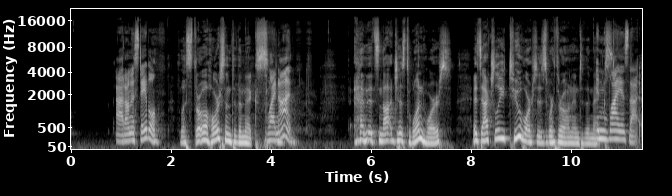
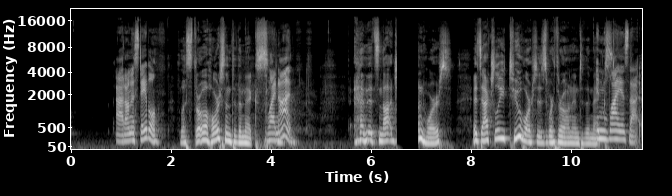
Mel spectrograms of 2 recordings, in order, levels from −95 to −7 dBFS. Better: first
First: none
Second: audio cutting out; at 6.5 s

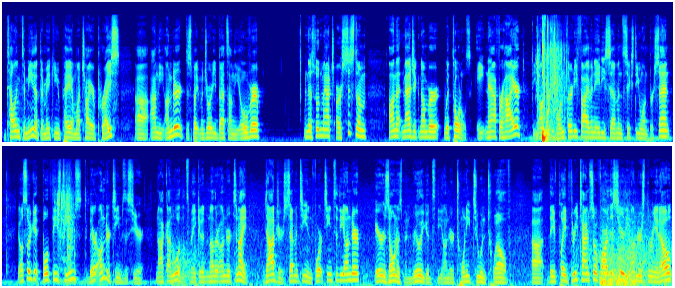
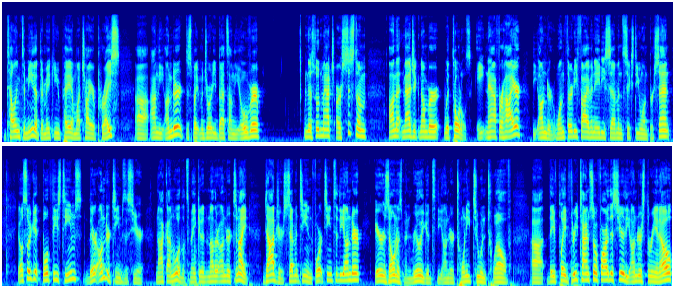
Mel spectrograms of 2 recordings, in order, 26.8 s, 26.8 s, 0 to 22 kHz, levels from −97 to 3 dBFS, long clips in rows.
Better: second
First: rain or running water; very loud; from 11 s on; 5 dB above the speech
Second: none

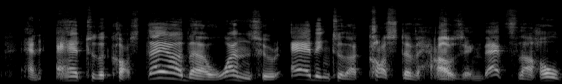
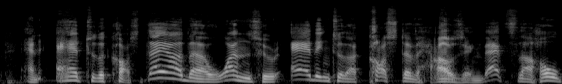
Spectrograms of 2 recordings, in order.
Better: second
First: thin; very; fading below 400 Hz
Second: none

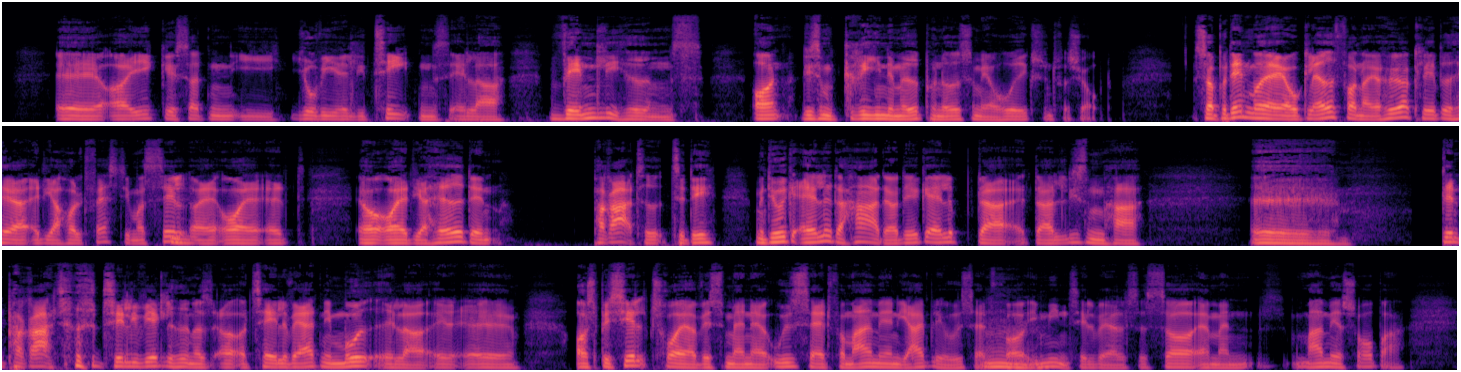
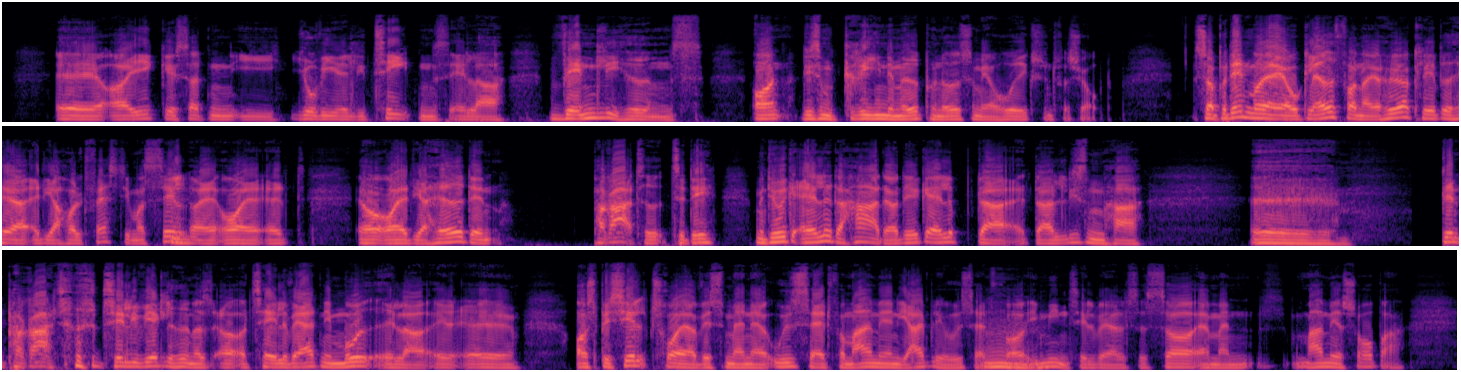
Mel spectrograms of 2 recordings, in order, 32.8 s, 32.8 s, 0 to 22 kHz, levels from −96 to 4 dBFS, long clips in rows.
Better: first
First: none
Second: distortion; slight; 10 dB below the speech

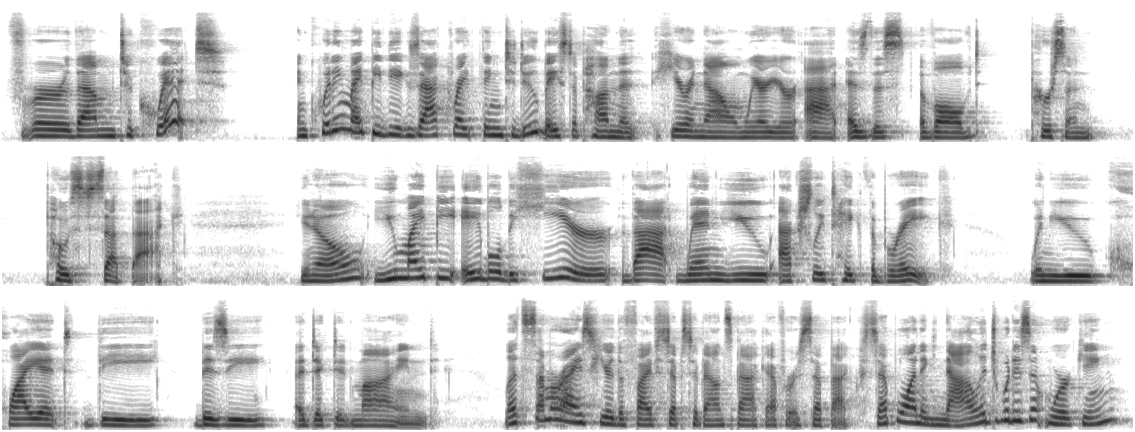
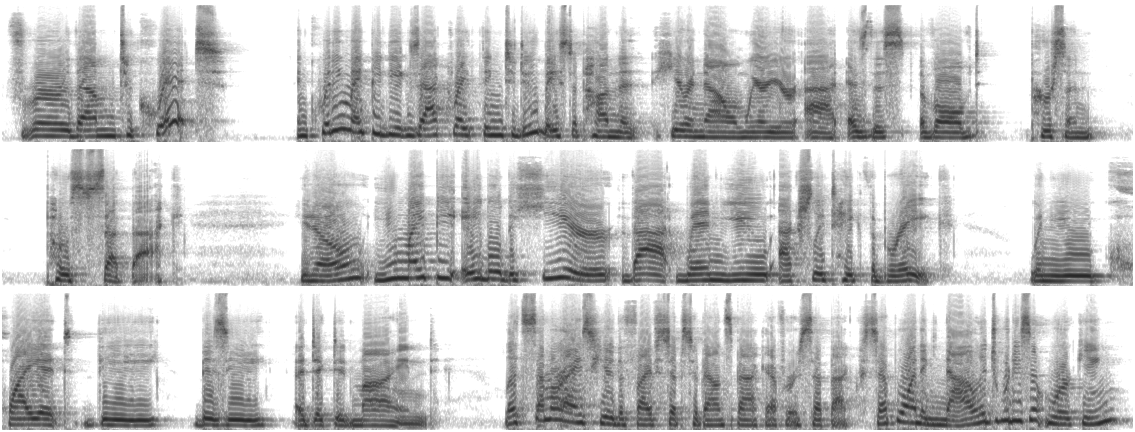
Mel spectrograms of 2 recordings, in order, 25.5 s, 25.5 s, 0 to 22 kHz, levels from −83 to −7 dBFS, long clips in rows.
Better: first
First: none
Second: distortion; heavy; 19% of the sound clipped

